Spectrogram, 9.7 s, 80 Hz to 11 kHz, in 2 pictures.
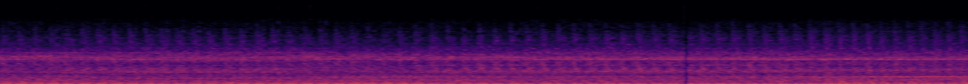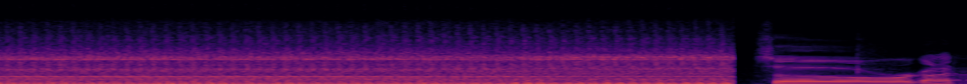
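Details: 2011 John Deere Z910A zero-turn mower, Kawasaki FX651V twin-cylinder engine: uneven, lumpy idle with a stumbling beat, like one cylinder keeps dropping out. Misfire suspected; the ignition coils and spark plugs were later replaced.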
